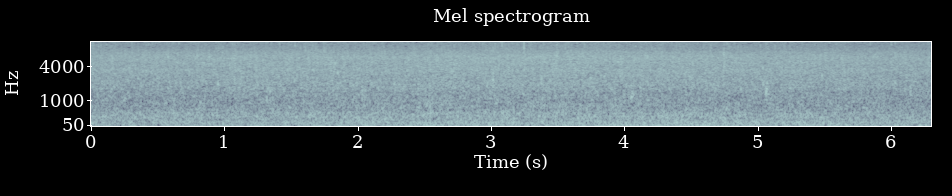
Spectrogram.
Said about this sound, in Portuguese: Estamos agora sentados em uma grande pedra, em meio às cascatas de Triberque, as mais belas de toda a Floresta Negra.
